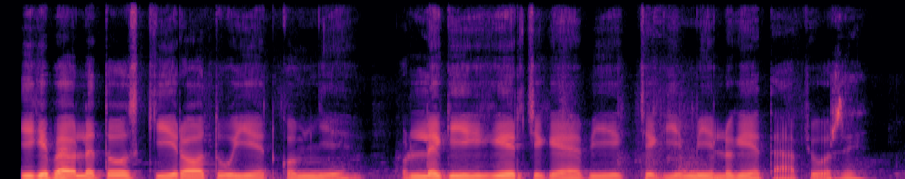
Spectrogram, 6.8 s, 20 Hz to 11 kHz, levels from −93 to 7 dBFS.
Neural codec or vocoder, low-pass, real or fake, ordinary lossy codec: none; none; real; none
